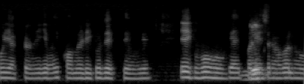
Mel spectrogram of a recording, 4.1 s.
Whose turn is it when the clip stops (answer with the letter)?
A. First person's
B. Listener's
A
